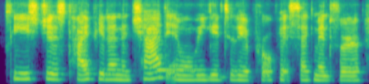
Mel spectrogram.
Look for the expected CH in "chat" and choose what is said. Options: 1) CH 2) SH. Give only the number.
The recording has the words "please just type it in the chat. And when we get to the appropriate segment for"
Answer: 1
